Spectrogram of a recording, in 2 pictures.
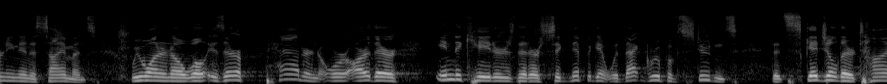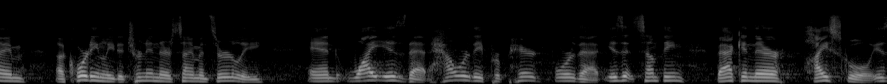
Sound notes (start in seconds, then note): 0.0 sniffing; 1.3 sniffing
